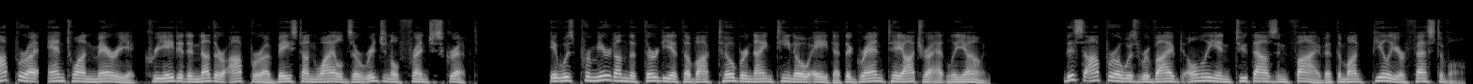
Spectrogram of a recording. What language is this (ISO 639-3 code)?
eng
